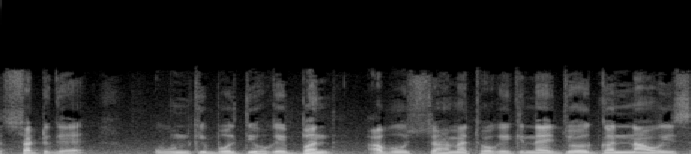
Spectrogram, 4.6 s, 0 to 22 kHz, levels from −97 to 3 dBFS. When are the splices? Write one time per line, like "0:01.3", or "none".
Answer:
none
